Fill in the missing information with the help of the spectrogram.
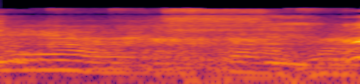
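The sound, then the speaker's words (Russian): A person lying down forces out a long, strained, rattling wheeze, a theatrical imitation of a death rattle that continues unbroken for about two seconds, swelling slightly at the end. “Дайте мне хрип, предсмертный хрип.”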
